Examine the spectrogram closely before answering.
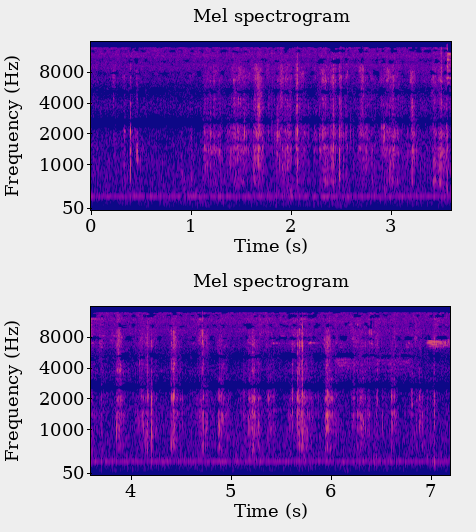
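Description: German shepherd eating dog food from a bowl: many rapid, irregular clicks of chewing and of kibble against the bowl, starting about a second in.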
